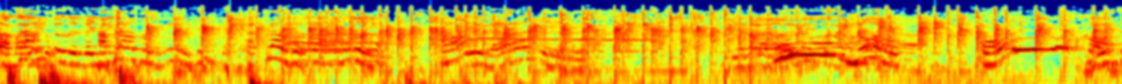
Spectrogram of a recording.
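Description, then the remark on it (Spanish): Steady, dense applause of many hands clapping throughout, loud and continuous, with voices shouting and calling out over the clapping. “Mam, Aplausos.”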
